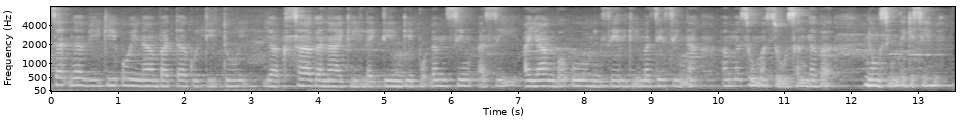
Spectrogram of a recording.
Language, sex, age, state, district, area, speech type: Manipuri, female, 30-45, Manipur, Thoubal, rural, read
